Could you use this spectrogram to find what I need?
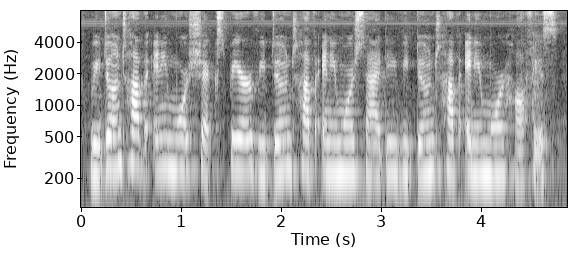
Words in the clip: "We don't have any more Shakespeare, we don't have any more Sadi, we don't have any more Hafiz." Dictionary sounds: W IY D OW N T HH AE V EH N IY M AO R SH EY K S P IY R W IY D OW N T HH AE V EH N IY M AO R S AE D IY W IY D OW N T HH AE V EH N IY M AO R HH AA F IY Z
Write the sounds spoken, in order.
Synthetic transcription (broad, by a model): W IY D OW N T HH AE V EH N IY M AO R SH EY K S P IY R W IY D OW N T HH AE V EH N IY M AO R S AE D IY W IY D OW N T HH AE V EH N IY M AO R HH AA F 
